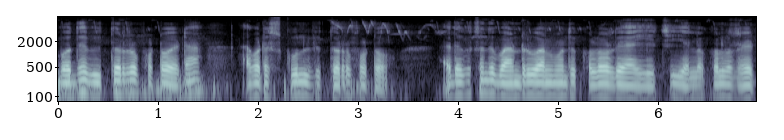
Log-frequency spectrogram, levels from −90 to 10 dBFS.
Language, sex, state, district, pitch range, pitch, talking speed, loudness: Odia, male, Odisha, Malkangiri, 100-115 Hz, 110 Hz, 170 wpm, -20 LUFS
